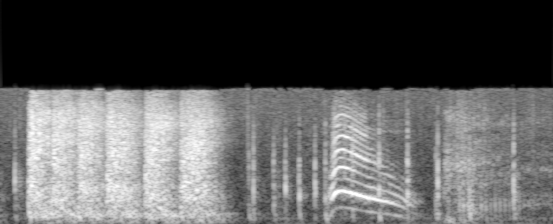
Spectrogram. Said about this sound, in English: Sound a little like shots to me.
